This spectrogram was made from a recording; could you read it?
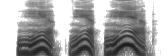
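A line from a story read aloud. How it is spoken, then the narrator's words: Drawn-out words. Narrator (Russian): протянул он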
